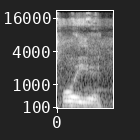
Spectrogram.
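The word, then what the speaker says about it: Heuer: Vintage Hoyer.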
